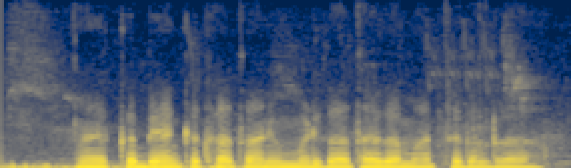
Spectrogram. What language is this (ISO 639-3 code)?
tel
